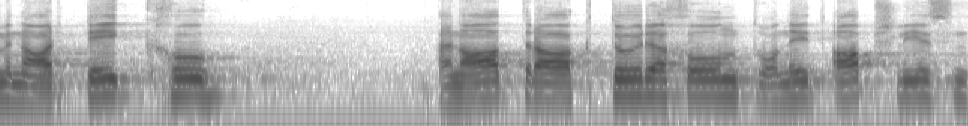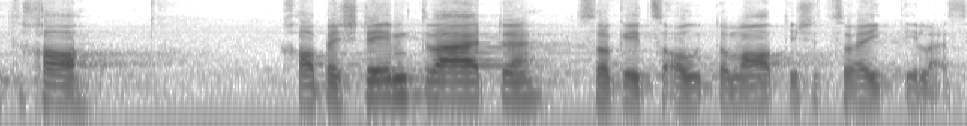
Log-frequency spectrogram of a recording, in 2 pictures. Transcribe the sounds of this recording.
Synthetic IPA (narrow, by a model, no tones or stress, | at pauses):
mənɑrtɪkʰl̩ | ənɑːtɾɑːɡd̥ʉɾəχʊntʋonɪdʰɑpʃliːsən̩tχɑ | χɑbɛʃtɪmtʋæːrd̥əsoːɡɪtso̰ʊtomɑːt̪iʃət͡sʋɛɪtilɛ̰s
